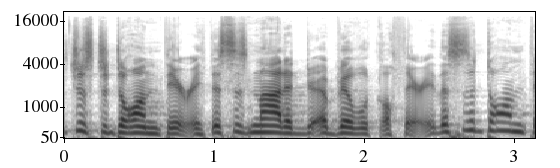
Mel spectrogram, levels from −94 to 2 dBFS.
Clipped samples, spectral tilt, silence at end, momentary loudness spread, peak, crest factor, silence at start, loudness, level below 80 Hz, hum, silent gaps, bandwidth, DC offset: under 0.1%; -4.5 dB/octave; 0 s; 9 LU; -6 dBFS; 16 dB; 0.05 s; -22 LUFS; -48 dBFS; none; none; 18.5 kHz; under 0.1%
